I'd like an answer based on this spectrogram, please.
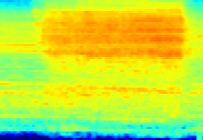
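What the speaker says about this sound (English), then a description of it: "I think it's safe to say that the Dremel, albeit a great tool, probably isn't very good for what we want to do" A Dremel rotary tool grinds at a car part from an Audi TT Open Sky concept, a steady high whine that swells louder for about a second and a half as the bit bites in, then eases back.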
